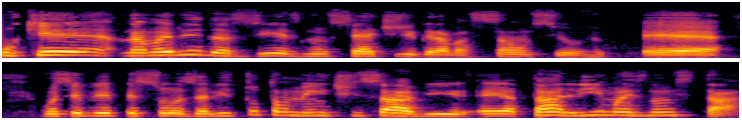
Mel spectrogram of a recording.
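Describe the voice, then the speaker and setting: Recorded with a dry, close sound and no echo, a man speaks in a high pitch at a fairly slow pace with hardly any pauses. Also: lively intonation. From Minas Gerais, Brazil (Matias Barbosa, near Juiz de Fora). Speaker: actor. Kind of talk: interview on a live stream. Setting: live video stream.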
